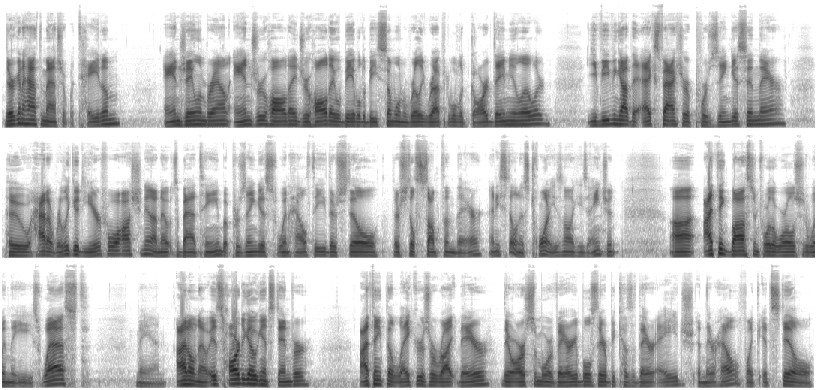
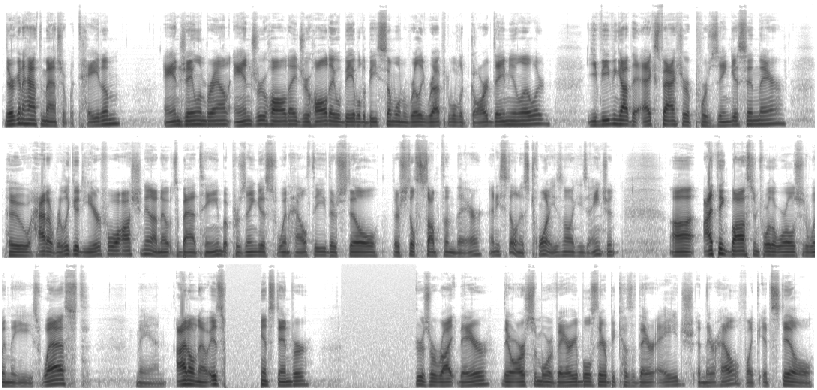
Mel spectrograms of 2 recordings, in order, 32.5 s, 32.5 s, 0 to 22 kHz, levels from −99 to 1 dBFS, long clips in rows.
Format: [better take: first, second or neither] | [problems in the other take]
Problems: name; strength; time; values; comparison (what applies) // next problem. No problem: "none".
first | audio cutting out; at 25 s and at 26 s for 1 s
